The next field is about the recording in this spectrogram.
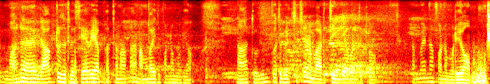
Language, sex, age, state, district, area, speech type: Tamil, male, 18-30, Tamil Nadu, Perambalur, rural, spontaneous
